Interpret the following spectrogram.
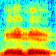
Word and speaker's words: Uomo: Check out the Mario Uomo collection. Mario, M-A-R-I-O, you can spell Mario, but Uomo is spelled with a U. I know it didn't sound that way, but it's U-O-M-O.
